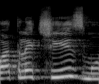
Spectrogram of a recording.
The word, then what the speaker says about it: atletismo: É o atletismo, né? E como se fala atletismo em espanhol? Atletismo. Se escreve igual à língua portuguesa, porém a pronúncia é diferente.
